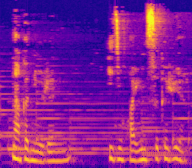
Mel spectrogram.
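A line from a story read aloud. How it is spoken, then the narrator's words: Soft. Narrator (Chinese): 罗格轻声说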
